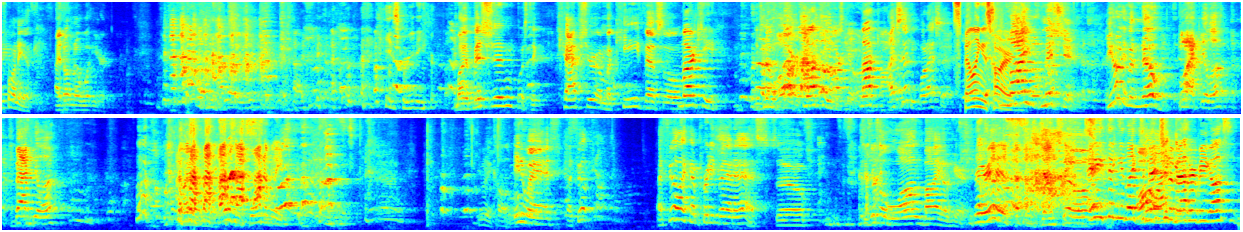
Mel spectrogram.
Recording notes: Originally Recorded Live at Packrat Comics, it is now performed at MadLabs Columbus the second Saturday of every month! Packrat Comics is a fun family friendly comic shop located in the heart of Old Hilliard.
